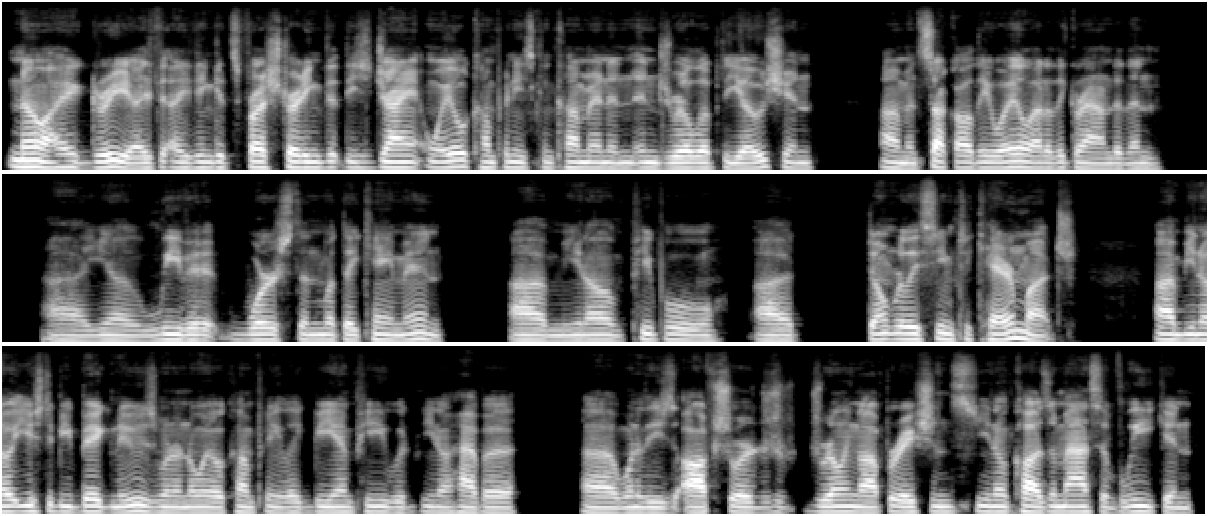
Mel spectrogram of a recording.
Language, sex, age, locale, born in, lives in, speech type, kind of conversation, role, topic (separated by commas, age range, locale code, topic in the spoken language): English, male, 25-29, en-US, United States, United States, conversation, unstructured, none, What makes you most angry about oil spills in the ocean?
